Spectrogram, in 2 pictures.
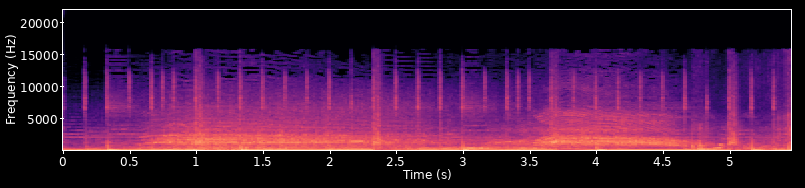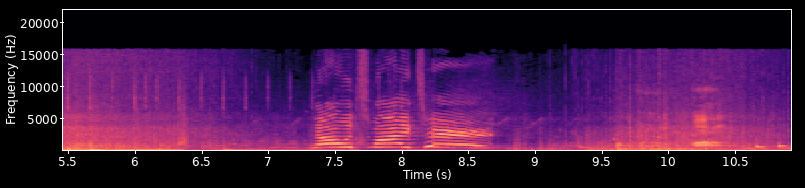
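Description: Background music with a deep, pulsing bass line and wordless voice-like sounds. About seven and a half seconds in the bass drops out and a quick warbling run of rising-and-falling vocal glides, like a whinny, takes over briefly.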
